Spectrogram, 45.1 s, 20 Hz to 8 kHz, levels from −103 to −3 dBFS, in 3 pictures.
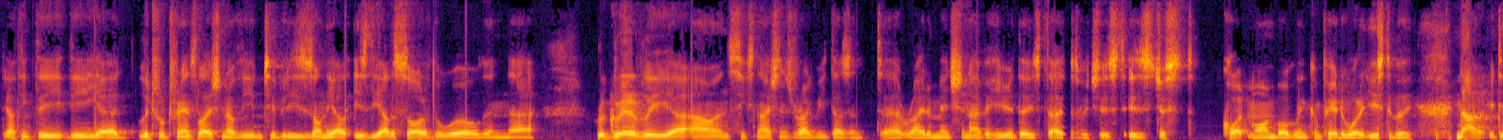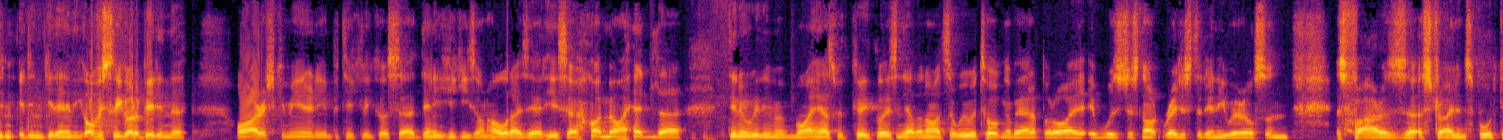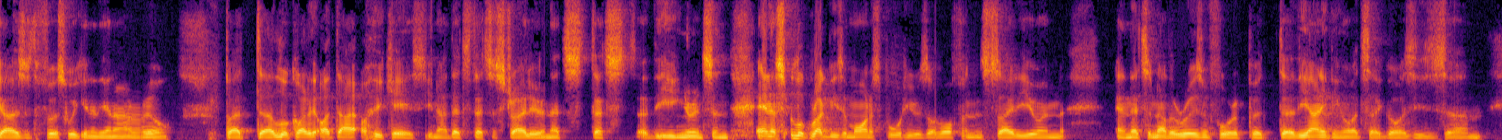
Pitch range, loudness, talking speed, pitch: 95-110 Hz, -17 LUFS, 235 wpm, 105 Hz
